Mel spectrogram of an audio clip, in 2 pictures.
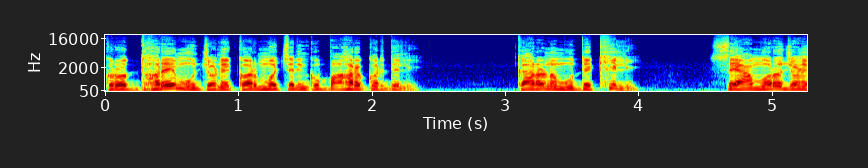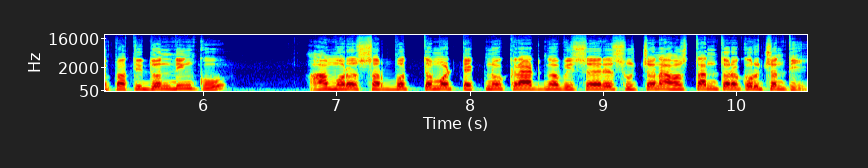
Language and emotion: Odia, angry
